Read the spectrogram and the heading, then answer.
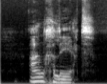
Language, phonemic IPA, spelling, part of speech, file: Dutch, /ˈanɣəˌlert/, aangeleerd, verb / adjective, Nl-aangeleerd.ogg
- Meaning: past participle of aanleren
